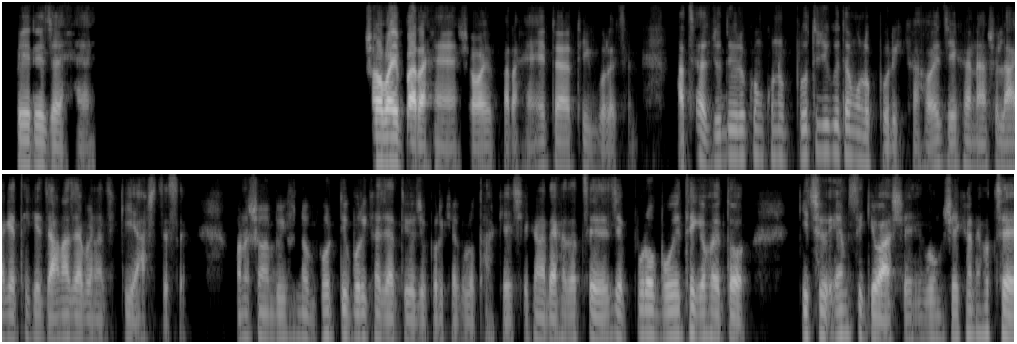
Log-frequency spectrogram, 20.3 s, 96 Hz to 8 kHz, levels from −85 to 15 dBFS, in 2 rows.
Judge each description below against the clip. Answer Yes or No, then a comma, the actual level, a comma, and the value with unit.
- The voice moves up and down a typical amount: Yes, average, 3.4 semitones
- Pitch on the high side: No, low, 105 Hz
